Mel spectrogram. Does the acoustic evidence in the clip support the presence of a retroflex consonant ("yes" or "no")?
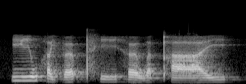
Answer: no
